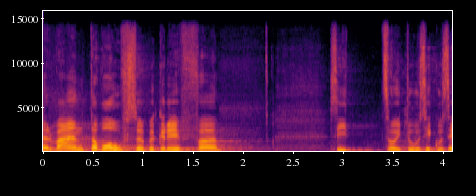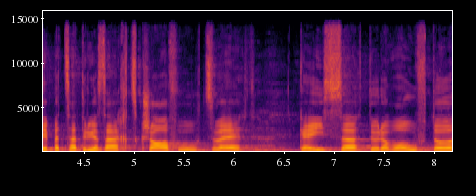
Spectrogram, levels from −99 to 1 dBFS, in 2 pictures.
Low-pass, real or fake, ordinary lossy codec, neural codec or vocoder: 14.4 kHz; real; none; none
